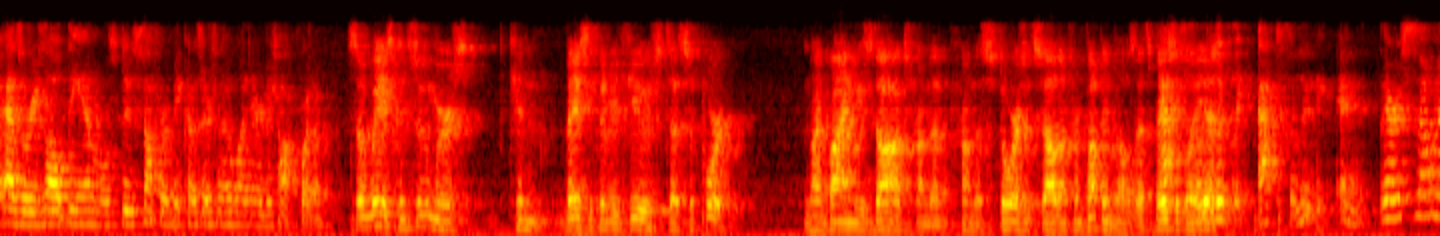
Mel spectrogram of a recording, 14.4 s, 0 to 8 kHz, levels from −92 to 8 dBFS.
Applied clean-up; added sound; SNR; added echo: none; none; none; reverberation time 0.7 s.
